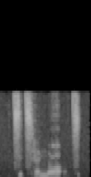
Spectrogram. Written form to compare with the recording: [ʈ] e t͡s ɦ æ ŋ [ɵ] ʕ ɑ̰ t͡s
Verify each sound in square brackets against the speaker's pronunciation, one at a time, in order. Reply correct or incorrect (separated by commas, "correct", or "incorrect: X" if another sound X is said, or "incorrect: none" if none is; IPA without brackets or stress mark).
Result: incorrect: t͡s, correct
